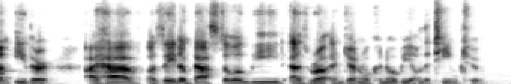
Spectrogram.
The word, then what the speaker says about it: Bastila: I mean, he's more useful in other aspects of the game than just an Bastia, however you pronounce her. Bastila. For Arena. BS. You have to pronounce it correctly. It's Bastia. Bastia.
